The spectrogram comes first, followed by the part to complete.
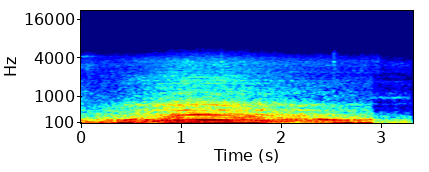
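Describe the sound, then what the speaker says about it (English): A BMW 330d diesel engine is revved repeatedly to clear its particulate filter, a loud, close, continuous rising and falling roar that cuts off sharply near the end, leaving a faint idle. "So I'll just continue giving it a few boost revs for a couple of minutes."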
